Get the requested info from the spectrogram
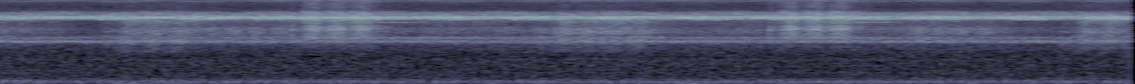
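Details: Crickets chirping in a dense, steady chorus of high-pitched trilling tones, with brief louder shimmering bursts roughly every two to three seconds over a faint low rumble.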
